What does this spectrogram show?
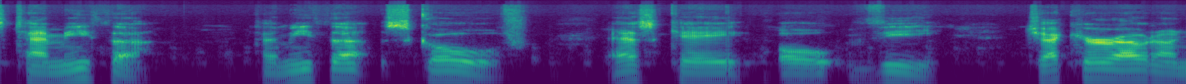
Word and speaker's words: Tamitha Skov: And that lady's name, the space weather lady, her name is Tamitha Skov. That's spelled Tamiha, kind of like Tabitha, but it's Tamitha Skov.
